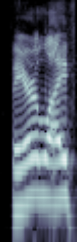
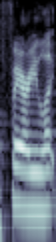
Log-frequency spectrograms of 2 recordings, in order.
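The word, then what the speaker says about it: Fairlife: there fairy life oh Fairy like no that's not how you pronounce it it's fair life I I'm horrible with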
